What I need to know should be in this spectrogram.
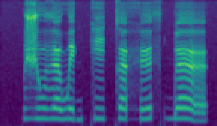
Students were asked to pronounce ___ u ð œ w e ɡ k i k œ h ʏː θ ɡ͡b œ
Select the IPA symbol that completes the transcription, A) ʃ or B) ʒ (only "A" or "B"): B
